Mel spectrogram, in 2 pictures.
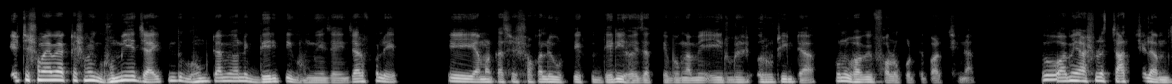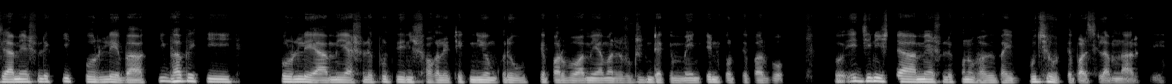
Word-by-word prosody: এটি 180 +5 +4
সময়, 200 -1 +8
আমি 200 - +9
একটা 185 0 0
সময় 190 -1 +7
ঘুমিয়ে 185 - +7
যাই 115 -1 +3
কিন্তু 175 0 +1
ঘুমটা 145 +4 +2
আমি 165 - +2
অনেক 160 -2 +2
দেরিতে 130 +4 +4
ঘুমিয়ে 100 +1 -3
যাই। 95 0 -5
যার 135 +1 +2
ফলে 150 -6 0 0.7
এই 140 - +5
আমার 115 -1 +1
কাছে 115 +2 -5
সকালে 120 +1 0
উঠতে 110 +3 -11
একটু 110 +1 -12
দেরি 115 +4 +3
হয়ে 95 -1 -3
যাচ্ছে 95 - -8
এবং 100 +1 -6
আমি 100 +1 -1
এই 105 - 0
রু 105 - -7 0.3
রুটিন 115 +2 0
টা 95 - -3 0.3
কোনভাবেই 115 -8 +2
ফলো 95 -4 -4
করতে - - -13
পারছি - - -11
না। - - -12 0.7
তো 215 - +2 0.2
আমি 175 +3 +6
আসলে 170 +4 +1
চাচ্ছিলাম 135 -1 0
যে 120 - +1
আমি 125 - +5
আসলে 130 +2 -2
কী 145 - -1 0.2
করলে? 115 -1 0
বা 100 - 0 0.2
কিভাবে 150 -1 +2
কি 130 -2 +2 0.6
করলে? 120 -1 +3 0.2
আমি 105 +2 0
আসলে 110 +2 -5
প্রতিদিন 115 -2 -1
সকালে 100 0 -3
ঠিক 110 - -6
নিয়ম 105 -2 +2
করে 105 -1 -3
উঠতে 100 - -10
পারব। 100 -1 -3
আমি 100 - -1
আমার 95 0 -3
রুটিনটাকে 100 0 -5
মেইনটেইন 95 +4 -1
করতে 95 0 -9
পারব। 95 -1 -6 0.6
তো - - -10
এই 155 - +1
জিনিসটা 150 -3 +2
আমি 120 +1 +5
আসলে 110 +1 -6
কোনভাবেই 100 -3 -2
ভাই 95 - -3 0.2
বুঝে 120 +1 -1
উঠতে - - -10
পারছিলাম 85 - -5
না - - -6
আরকি। - - -19
115 Hz, 195 wpm, -20 LUFS, 100-140 Hz, 0.7 s, আমি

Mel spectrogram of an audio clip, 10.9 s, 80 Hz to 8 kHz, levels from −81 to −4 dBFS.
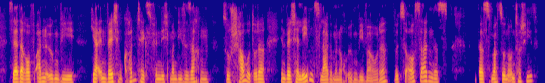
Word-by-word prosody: sehr 125 0 +6
darauf 120 -2 +4
an 140 +2 +2
irgendwie, 115 -3 0 0.3
ja, 135 -1 +5
in 130 0 +1
welchem 135 -2 +4
Kontext, 150 - -3
finde 120 -2 -1
ich, 115 - -7
man 115 0 -1
diese 120 +1 -3
Sachen 120 -2 -3 0.2
so 120 - -2
schaut 135 - +1
oder 115 +1 +3 0.3
in 130 -2 -1
welcher 125 0 +3
Lebenslage 115 - +2
man 105 -2 -5
auch 105 - -8
irgendwie 105 -3 -5
war, 90 0 -3
oder? 125 +9 -3
Würdest 115 +1 -3
du - - -4
auch 155 - +1
sagen, 155 -2 0
das 125 0 -3 0.5
das 120 0 +1
macht 125 0 +1
so 125 - -1
'n 115 - +1
Unterschied? 155 +6 -3
120 Hz, 185 wpm, -24 LUFS, 115-135 Hz, 0.5 s, sehr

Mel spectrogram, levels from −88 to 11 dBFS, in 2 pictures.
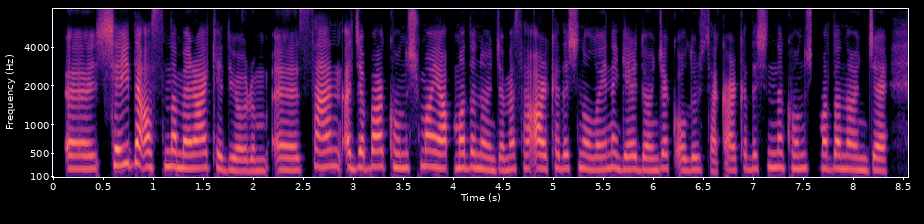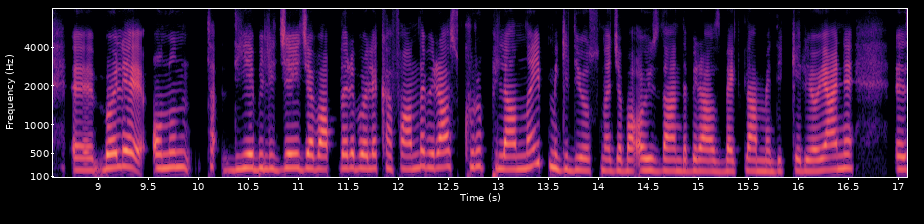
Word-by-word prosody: eee 230 0 +3
şeyi 295 +6 +3
de 330 - +9
aslında 265 +1 +2
merak 240 0 +4
ediyorum, 195 -2 -2
eee, 210 0 +1
sen 265 +4 0
acaba 260 +2 +3
konuşma 265 +1 -1
yapmadan 245 0 +2
önce, 210 -2 -1
mesela 230 +2 -3
arkadaşın 235 0 +1
olayına 220 +2 -1
geri 220 -2 -2
dönecek 210 +3 -3
olursak, 205 -3 -4
arkadaşınla 235 +4 -3
konuşmadan 235 0 -2
önce, 210 -2 0 0.4
eee, 105 -1 -1
böyle, 250 +3 +4
onun 255 +1 0 0.2
ta - - -7 0.2
diyebileceği 240 +1 +1
cevapları, 235 0 +1
böyle, 240 0 +1
kafanda 235 +3 -3
biraz 255 +1 +1
kurup 270 +1 -6
planlayıp 235 +8 0
mı 255 - +2
gidiyorsun 210 -1 -5
acaba, 195 0 -1
o 205 - +3
yüzden 195 -1 -1
de 195 - -5
biraz 185 -2 -1
beklenmedik 185 -1 -3
geliyor? 190 -1 -2
Yani, 220 +4 +1 0.4
eee, 220 0 0
230 Hz, 150 wpm, -22 LUFS, 205-245 Hz, 0.4 s, de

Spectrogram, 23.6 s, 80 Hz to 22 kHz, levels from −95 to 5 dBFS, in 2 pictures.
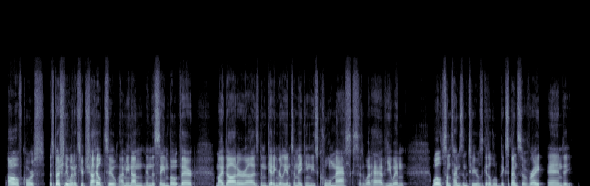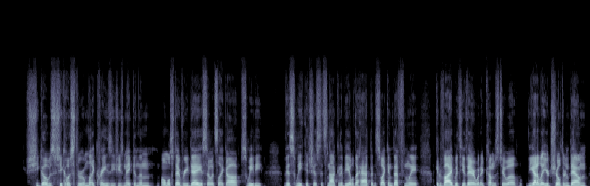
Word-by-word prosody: Oh, 255 0 +7
of - - -6
course. - - -4
Especially 215 -2 +4
when 170 -2 +1
it's 155 - -3
your 145 - -2
child, 135 -1 +4
too. 135 -4 0
I 120 - -3
mean, 125 +1 -2
I'm 130 0 0
in 135 +1 -4
the 130 - -2
same 130 -2 -1
boat 125 0 -1
there. 120 0 +3 0.4
My 115 +1 +2
daughter, 120 -1 +4
uh, 110 0 +2
has 110 0 -3
been 115 +1 -8
getting 125 0 +1
really 125 -1 -1
into 120 0 -5
making 115 0 -3
these 110 -1 -8
cool 130 -5 -6
masks 115 +2 0
and 105 0 -14
what 105 0 -4
have 105 -1 -1
you, 115 0 -4
and, 105 0 -4 0.6
well, 120 - +6
sometimes 135 0 -3
the 125 - -8
materials 120 0 -6
get 125 - -4
a - - 0
little 120 +1 -7
bit 115 -1 -13
expensive, 110 -3 -3
right? 120 +4 +2
And 110 -1 -1
eh 105 - -3 0.9
she 120 - -9
goes 115 -2 0
she 160 - -1
goes 125 - -2
through 125 -1 -3
'em 120 - -5
like 115 -1 -2
crazy, 125 -3 -4
she's 105 -1 -9
making 110 +2 -4
them 115 -1 -6
almost 120 +1 -3
every 120 -1 +2
day, 140 +4 +6
so 115 -4 -3
it's 110 - -5
like, 120 -3 -5
"Oh, 140 -2 +3
sweetie, 140 -6 -4 0.4
this 125 +1 -3
week, 150 +7 -3
it's 130 -6 -7
just 110 -1 -7
it's 105 - -13
not 120 -3 +2
gonna 115 - -5
be 115 0 -1
able 115 0 -1
to - - 0
happen." 120 -5 +1
So 120 - 0
I - - +1
can 130 0 -5
definitely 130 -8 0
I 105 - -18
can 140 -4 -4
vibe 130 +1 +8
with 120 - -3
you 110 - -1
there 110 -2 +5
when 100 - -4
it 100 0 -6
comes 105 -2 -3
to, 105 -2 -3
uh, 100 0 +1 0.2
you 125 - -4
gotta 125 -2 +9
let - - +4
your 120 - 0
children 120 -1 -1
down 120 0 +4
120 Hz, 245 wpm, -26 LUFS, 110-130 Hz, 0.9 s, gotta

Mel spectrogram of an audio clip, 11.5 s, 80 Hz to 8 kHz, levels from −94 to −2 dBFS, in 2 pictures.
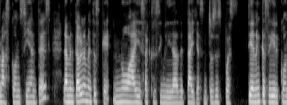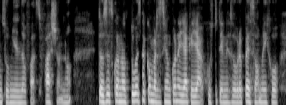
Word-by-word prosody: más 175 -3 -2
conscientes. 175 - -4 0.2
Lamentablemente, 185 +2 +4
es 195 - -5
que 155 -5 -8
no 180 +1 +2
hay 175 0 +3
esa 175 +2 -3
accesibilidad 160 -2 -3
de 155 - -5
tallas. 160 -2 -4
Entonces, 165 +1 -6
pues 160 -4 -6 0.2
tienen 185 0 +5
que 195 - +3
seguir 180 -1 +2
consumiendo 170 -2 -2
fast 145 -2 -8
fashion, 135 - -1
¿no? 85 0 -7 0.5
Entonces, 195 +1 +3
cuando 190 -3 +4
tuve 200 +2 +4
esa 230 +3 -1
conversación 190 -3 +2
con 205 0 +1
ella 190 -1 +4
que 175 -2 0
ella 170 -1 +2
justo 180 +2 -8
tiene 170 -1 -2
sobrepeso, 175 0 +1
me 175 -1 -1
dijo: 170 0 -3
175 Hz, 180 wpm, -24 LUFS, 165-190 Hz, 0.5 s, tienen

